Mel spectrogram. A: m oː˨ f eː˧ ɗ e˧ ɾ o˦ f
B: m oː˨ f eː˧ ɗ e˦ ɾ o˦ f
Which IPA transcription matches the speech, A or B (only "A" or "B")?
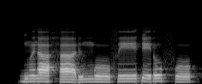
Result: A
